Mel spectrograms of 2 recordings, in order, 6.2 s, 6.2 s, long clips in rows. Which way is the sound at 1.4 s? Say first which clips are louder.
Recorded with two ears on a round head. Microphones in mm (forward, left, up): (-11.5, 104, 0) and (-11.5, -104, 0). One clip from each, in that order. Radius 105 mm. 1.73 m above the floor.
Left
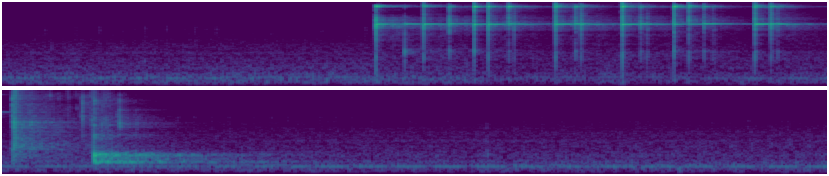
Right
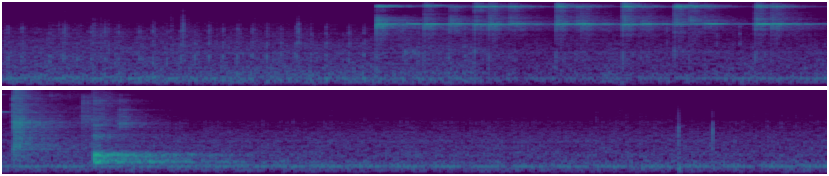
Left 9 dB; 70° left (ahead or behind).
